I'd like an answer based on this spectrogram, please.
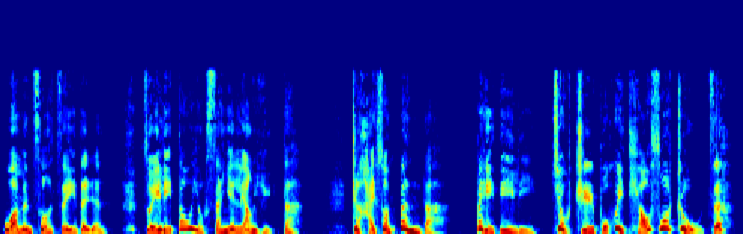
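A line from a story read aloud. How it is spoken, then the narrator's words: Sneering. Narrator (Chinese): 探春冷笑道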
